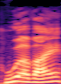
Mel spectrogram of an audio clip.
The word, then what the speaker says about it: Huawei: Chinesisch wird es, glaube ich, eher Huawei ausgesprochen. Genau. Wir sagen jetzt einfach ganz klassisch, wie man es spricht. Im Deutschen Huawei, der Smartphone-Hersteller, aber nicht nur das.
